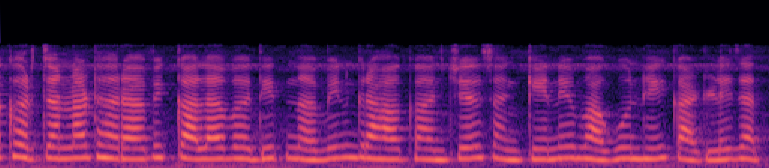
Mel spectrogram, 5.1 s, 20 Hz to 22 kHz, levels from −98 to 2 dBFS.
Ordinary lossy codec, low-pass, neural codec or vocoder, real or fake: none; 7.2 kHz; none; real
